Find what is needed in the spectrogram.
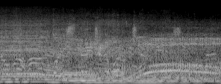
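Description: Several 500cc single-cylinder speedway bike engines revving hard together as the riders leave the start gate, with the engine note changing about half a second in.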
